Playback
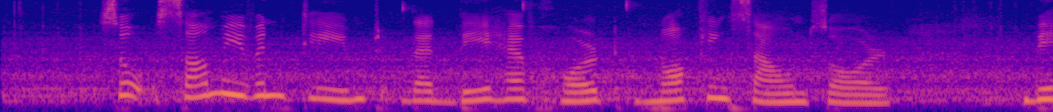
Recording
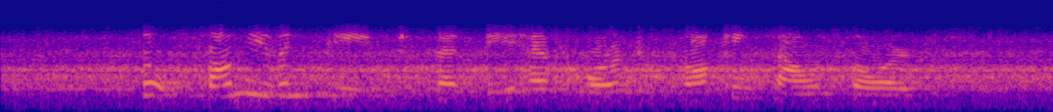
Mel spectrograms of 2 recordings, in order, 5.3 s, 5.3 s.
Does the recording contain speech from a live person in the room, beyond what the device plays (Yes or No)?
No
